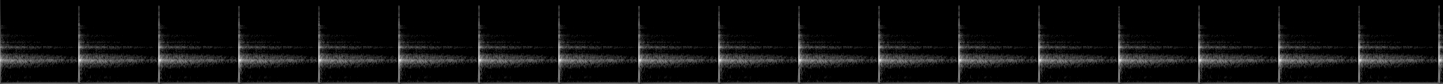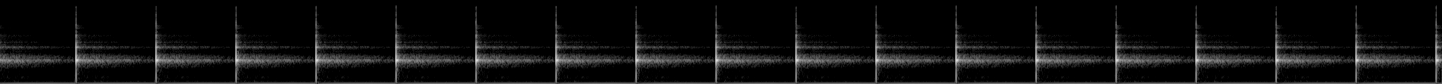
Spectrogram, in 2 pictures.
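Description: A wooden fish (muyu) struck at a slow, perfectly even tempo, about five strikes every four seconds, each a short hollow knock of the same pitch and loudness. The beat paces sutra recitation at one character per strike.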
